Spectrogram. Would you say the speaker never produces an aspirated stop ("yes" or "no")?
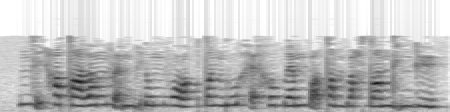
yes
